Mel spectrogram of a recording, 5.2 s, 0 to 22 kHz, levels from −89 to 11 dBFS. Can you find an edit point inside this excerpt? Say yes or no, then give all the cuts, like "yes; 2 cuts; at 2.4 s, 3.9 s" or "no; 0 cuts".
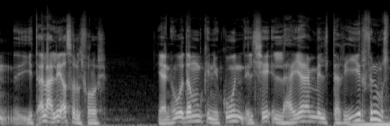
no; 0 cuts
